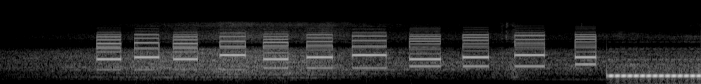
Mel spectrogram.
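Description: Telephone keypad tones beep one after another as a number is dialled.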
